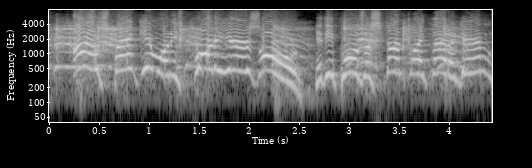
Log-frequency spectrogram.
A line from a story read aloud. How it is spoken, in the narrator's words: Dagwood shouts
